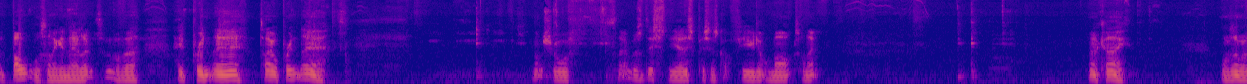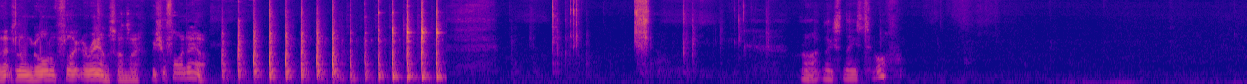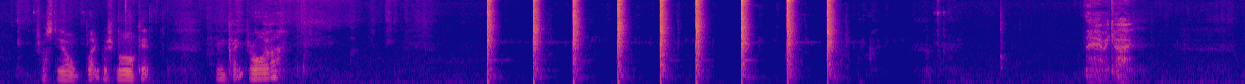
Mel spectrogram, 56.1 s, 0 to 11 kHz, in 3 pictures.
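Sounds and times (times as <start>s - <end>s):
rapid hammer blows: 44.7s - 50.2s.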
